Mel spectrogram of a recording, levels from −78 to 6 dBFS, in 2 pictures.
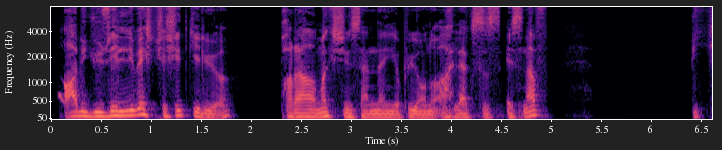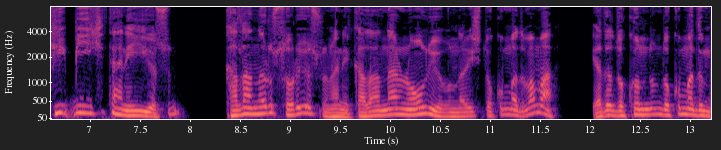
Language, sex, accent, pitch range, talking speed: Turkish, male, native, 95-145 Hz, 140 wpm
